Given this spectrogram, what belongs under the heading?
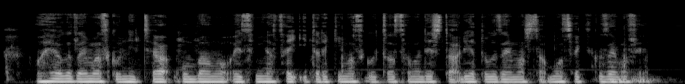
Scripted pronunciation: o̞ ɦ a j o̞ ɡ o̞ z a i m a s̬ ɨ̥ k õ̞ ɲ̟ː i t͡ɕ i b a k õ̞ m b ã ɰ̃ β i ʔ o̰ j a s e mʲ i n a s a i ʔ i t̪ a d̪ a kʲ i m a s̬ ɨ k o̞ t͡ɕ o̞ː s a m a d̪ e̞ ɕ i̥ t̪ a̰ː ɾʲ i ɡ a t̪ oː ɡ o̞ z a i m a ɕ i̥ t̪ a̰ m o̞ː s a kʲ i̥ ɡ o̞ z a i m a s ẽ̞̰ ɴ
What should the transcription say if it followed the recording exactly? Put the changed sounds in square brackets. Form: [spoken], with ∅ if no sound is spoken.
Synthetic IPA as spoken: o̞ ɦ a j o̞ ɡ o̞ z a i m a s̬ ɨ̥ k õ̞ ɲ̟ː i t͡ɕ i [β] a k õ̞ m b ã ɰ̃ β [a] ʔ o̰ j a s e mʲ i n a s a i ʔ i t̪ a d̪ a kʲ i m a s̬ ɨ [ɡ] o̞ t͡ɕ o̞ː s a m a d̪ e̞ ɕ i̥ t̪ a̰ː ɾʲ i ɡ a t̪ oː ɡ o̞ z a i m a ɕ i̥ t̪ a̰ m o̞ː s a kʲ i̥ ɡ o̞ z a i m a s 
